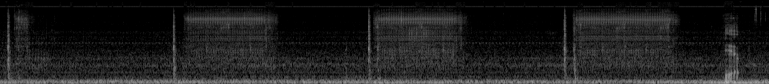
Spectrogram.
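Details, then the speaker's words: 2006 Pontiac Solstice after the temperature blend door actuator motor is replaced: the actuator homes to full cold, then each notch gives a short one-second whir ending in a click, stepping the door a little each time as normal. "you see it's bouncing because the motor runs and moves it just a little bit each time you can hear"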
